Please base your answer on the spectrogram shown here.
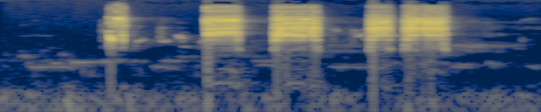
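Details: Lively black francolin call, kala Sindhi titar: a piercing short note, a couple of tiny ticks, then four coarse, loud, buzzing bursts paired closely, with silence around them.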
